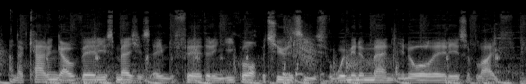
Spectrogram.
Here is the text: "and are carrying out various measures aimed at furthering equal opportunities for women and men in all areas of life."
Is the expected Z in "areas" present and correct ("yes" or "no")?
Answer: yes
